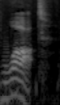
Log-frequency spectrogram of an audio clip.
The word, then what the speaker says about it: Waqt: I don't think you pronounce the Q. – Nope. – I think what they said is WAT.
